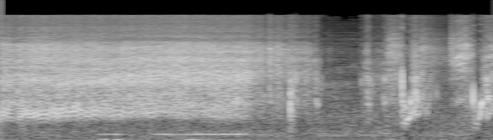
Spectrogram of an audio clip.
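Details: A male Superb Lyrebird in forest mimics the chainsaw of foresters working nearby: a harsh, steady roaring buzz for about two seconds over a low hum, then scattered clicks and rasping bursts.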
